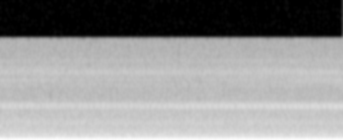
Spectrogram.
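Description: A steady low hum with a constant hiss, unchanging throughout.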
